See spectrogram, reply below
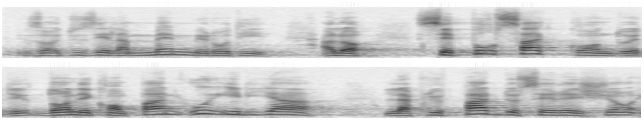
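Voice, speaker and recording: A man, a musicologist explaining things at a round table, with frequent hesitations. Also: mid-range voice. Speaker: musicologist on a panel. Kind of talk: round-table lecture talk.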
